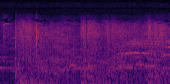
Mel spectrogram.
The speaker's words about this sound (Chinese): 值班护士听到枪声赶过来，提醒他这么大年纪了，别看一些打打杀杀的电影，电视声音关小一点。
